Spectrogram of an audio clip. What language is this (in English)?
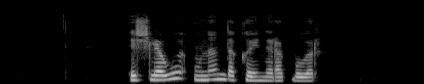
Bashkir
